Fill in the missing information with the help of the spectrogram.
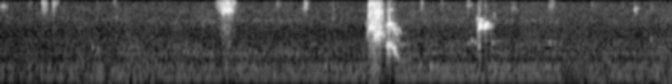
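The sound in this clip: Bird calls in the background of a phone call: a few faint, short, high-pitched chirps and squeaks scattered across the stretch, separated by quiet gaps.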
